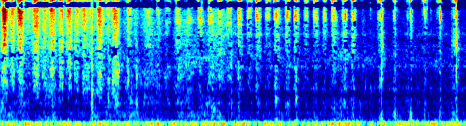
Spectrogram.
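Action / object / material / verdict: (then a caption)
scrape / denim jeans / denim / none. Fingers and nails scratch and pick at the frayed hem of ripped light blue denim jeans, making a steady run of dry, bright rasping strokes. A constant low hum sits underneath the scratching throughout.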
